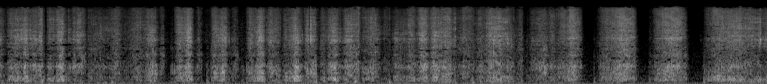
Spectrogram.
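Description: Long nails scratch and rub the porous surface of a dry, hand-sized blue donut-shaped foam sponge, solid foam with a central hole. The sound is a steady, bright, hissy scraping with quick rasping strokes, broken by a few short pauses near the end.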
